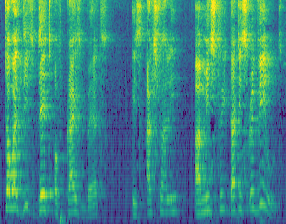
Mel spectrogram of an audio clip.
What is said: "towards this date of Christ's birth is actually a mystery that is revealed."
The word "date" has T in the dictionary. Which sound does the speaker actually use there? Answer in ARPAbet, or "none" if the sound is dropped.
T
